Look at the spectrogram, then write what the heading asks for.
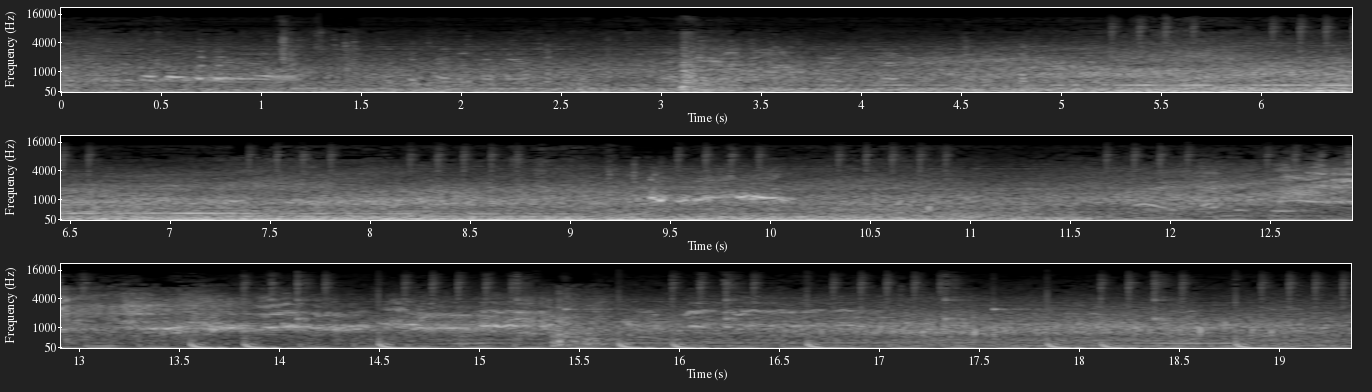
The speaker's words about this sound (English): In fact, I found a car crash that represents Joe Biden's presidency. Tell me if you agree. Take a look.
